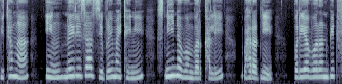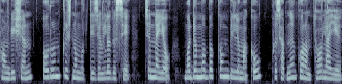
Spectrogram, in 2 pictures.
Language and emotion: Bodo, neutral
